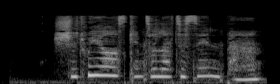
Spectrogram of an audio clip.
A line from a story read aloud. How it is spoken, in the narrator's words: she whispered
